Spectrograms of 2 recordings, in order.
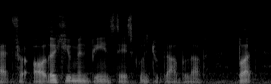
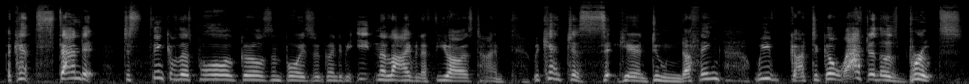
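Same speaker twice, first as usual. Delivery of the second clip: put-on high, loud, desperate girl's cry; 12 dB louder than usual. Sophie crying out to the giant, high and loud. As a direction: stand up and cry out in protest. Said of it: "she stood up and cried out".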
